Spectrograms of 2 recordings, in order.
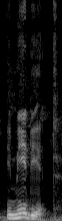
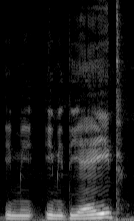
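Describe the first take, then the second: First: The stress is on the second syllable. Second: The stress is on the last syllable. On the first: It is an adjective. "cuando es un adjetivo" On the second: It would be a verb. "con el acento al final"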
